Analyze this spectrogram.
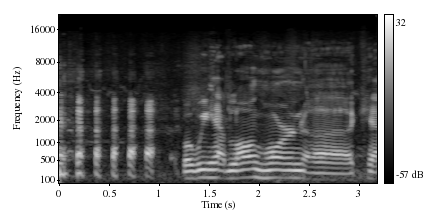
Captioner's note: chuckling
